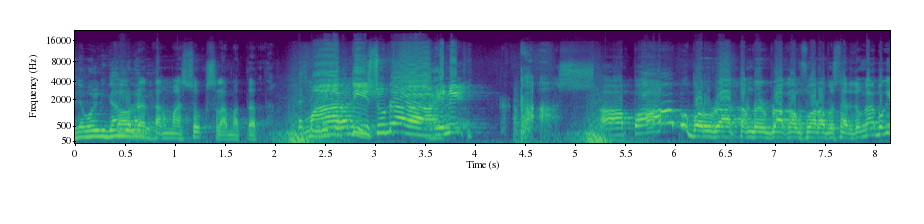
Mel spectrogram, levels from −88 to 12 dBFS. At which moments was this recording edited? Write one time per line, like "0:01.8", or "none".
0:02.2
0:05.1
